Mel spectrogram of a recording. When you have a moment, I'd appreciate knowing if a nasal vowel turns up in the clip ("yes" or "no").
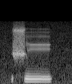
no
